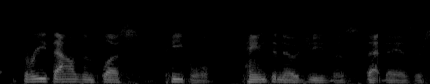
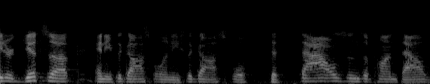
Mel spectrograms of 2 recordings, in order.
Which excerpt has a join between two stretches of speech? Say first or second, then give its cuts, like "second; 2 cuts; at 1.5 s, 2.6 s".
second; 2 cuts; at 1.1 s, 1.8 s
